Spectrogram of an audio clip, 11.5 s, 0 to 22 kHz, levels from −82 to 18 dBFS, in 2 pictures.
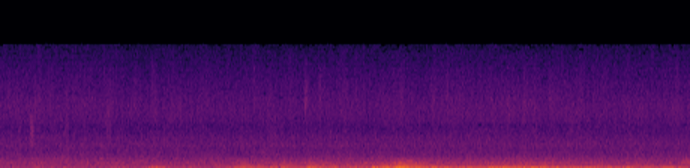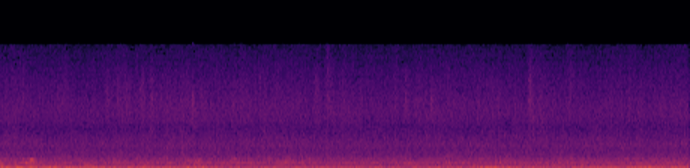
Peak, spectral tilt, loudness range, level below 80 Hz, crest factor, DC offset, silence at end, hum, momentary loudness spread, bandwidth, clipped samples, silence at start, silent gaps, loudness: -8 dBFS; -5.5 dB/octave; 7 LU; -40 dBFS; 22 dB; under 0.1%; 0 s; none; 9 LU; 16.5 kHz; under 0.1%; 0 s; none; -31 LUFS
